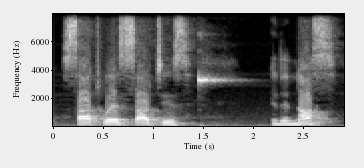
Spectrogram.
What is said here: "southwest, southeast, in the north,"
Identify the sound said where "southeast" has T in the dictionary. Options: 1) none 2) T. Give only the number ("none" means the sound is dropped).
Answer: 1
